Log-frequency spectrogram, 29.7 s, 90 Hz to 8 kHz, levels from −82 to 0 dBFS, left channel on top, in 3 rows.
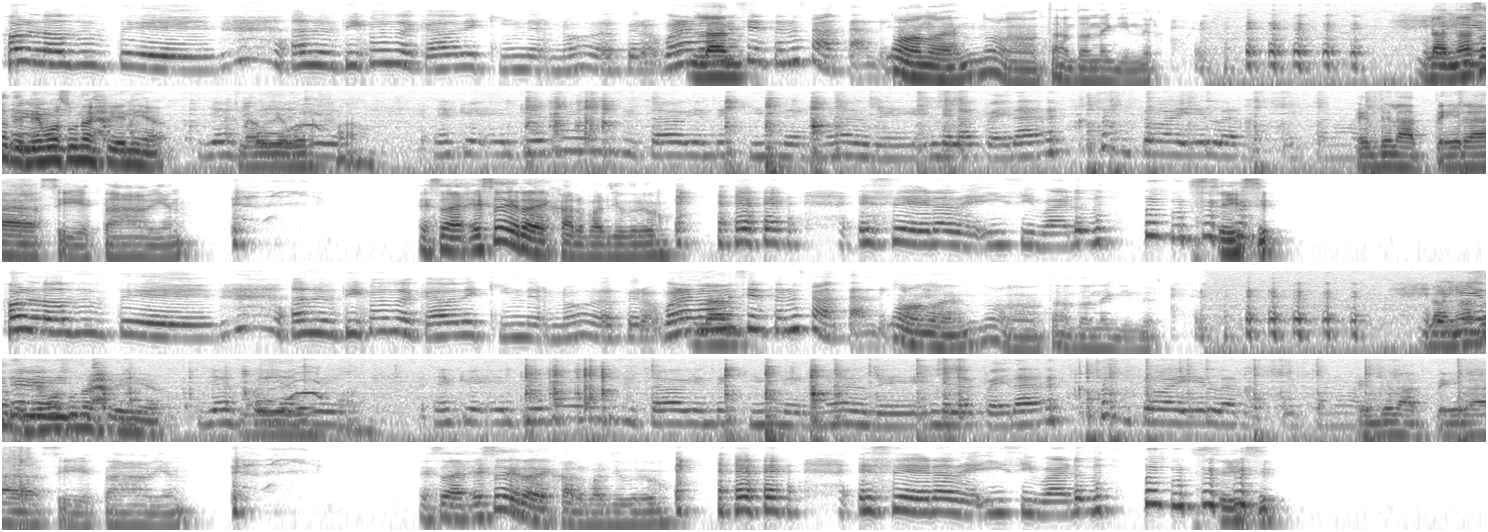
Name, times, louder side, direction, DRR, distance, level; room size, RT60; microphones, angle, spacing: voice 1, 0.0-6.1 7.9-19.0 21.3-21.8 24.3-28.2, right 3 dB, 15° right, 0.3 m, -33 dB
voice 2, 4.6-4.9 5.9-7.7 9.4-11.0 11.5-12.4 18.9-21.0 22.6-24.2 27.9-28.2, left 6 dB, 70° left, 0.3 m, -26 dB
sound 1, 8.0-20.0, right 4 dB, 75° right, 0.5 m, -37 dB
2.1 x 2.1 x 3.0 m
head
